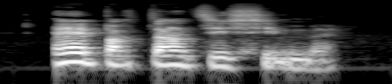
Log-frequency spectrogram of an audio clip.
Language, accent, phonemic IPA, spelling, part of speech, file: French, Canada, /ɛ̃.pɔʁ.tɑ̃.ti.sim/, importantissimes, adjective, LL-Q150 (fra)-importantissimes.wav
- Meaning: plural of importantissime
